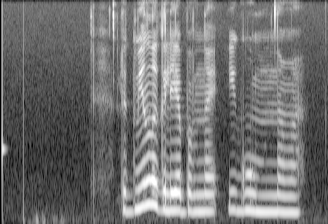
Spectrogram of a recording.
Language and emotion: Russian, neutral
